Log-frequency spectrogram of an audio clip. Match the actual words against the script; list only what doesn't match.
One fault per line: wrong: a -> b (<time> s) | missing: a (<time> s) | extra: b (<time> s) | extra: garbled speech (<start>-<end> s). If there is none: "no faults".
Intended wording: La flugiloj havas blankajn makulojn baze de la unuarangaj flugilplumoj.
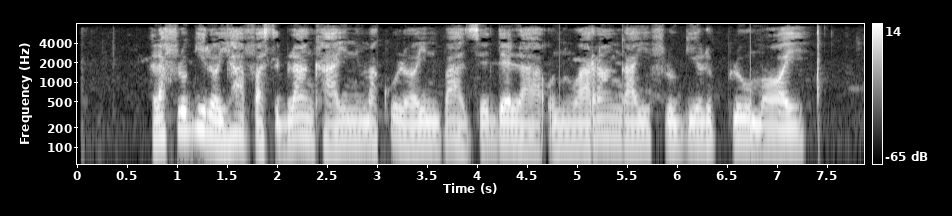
no faults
